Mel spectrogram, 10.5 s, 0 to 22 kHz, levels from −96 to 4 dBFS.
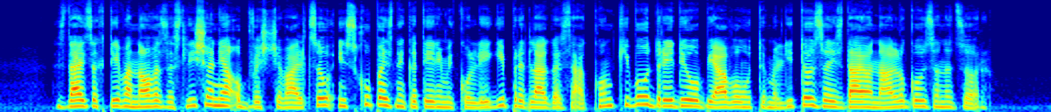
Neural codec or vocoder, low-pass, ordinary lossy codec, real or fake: none; none; none; real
